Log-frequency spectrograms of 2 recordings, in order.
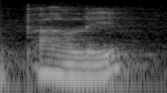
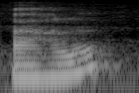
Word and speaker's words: parle: vous avez bien entendu c'est la même prononciation pour les trois premières personnes du symbole il nous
